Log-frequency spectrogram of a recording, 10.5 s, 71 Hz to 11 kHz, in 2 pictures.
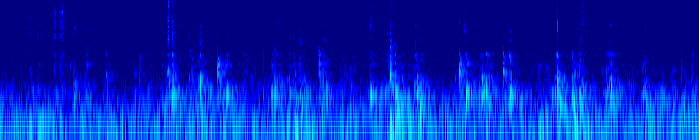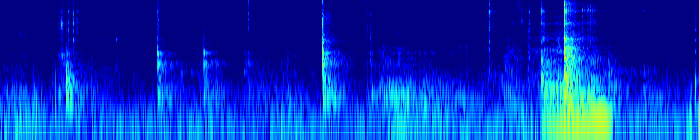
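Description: A screwdriver tightening screws into the metal frame of a 1920s Monroe mechanical calculator: faint, irregular clicks and ticks of the driver and screws, with a few sharper clicks in the middle. A brief louder sound comes near the end.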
